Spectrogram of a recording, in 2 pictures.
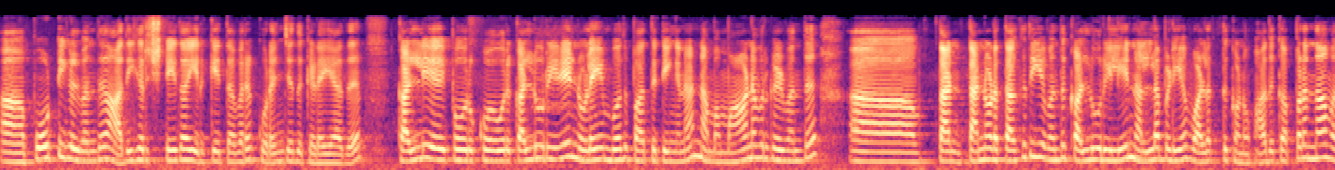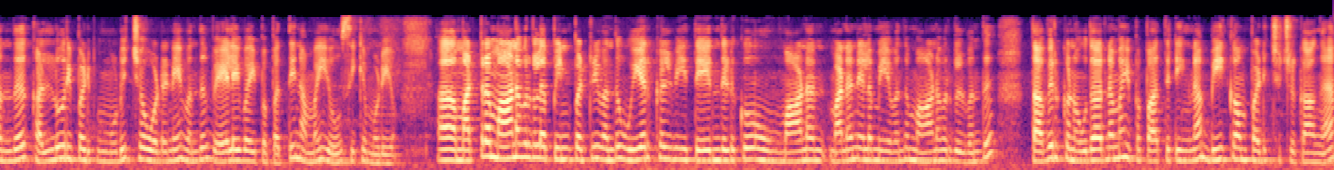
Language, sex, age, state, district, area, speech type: Tamil, female, 30-45, Tamil Nadu, Tiruppur, urban, spontaneous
